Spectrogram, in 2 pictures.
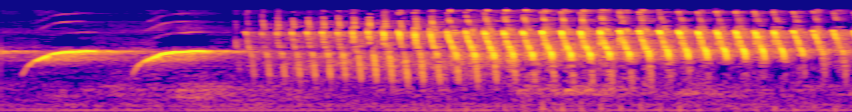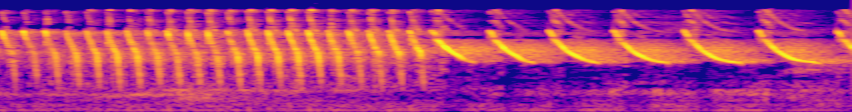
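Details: Canary song recorded as a master lure track for training other canaries: two clear upslurred whistles, then a long, fast, buzzy rolling trill, ending in a run of quick, repeated downward-sweeping whistled notes.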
